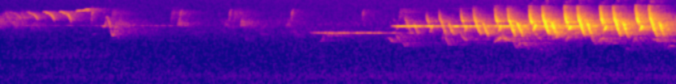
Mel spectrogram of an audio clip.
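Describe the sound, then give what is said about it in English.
An ovenbird's song in a forest, heard from a woodland trail: rapid, high two-note 'teacher' phrases repeated in a rising series, growing steadily louder toward the end, with fainter songs of other birds all around and a thin whistle in the background. “There's songs all around me, but the teacher, teacher, teacher, teacher is the oven bird.”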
